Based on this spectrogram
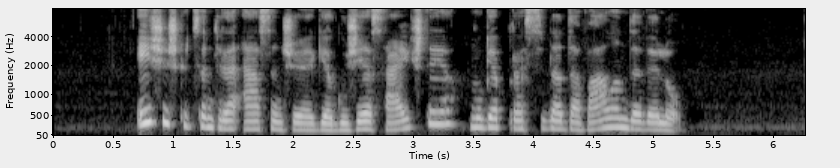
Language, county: Lithuanian, Klaipėda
